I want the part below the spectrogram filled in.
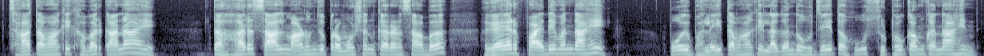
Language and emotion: Sindhi, disgusted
